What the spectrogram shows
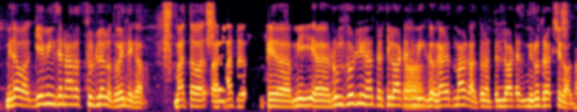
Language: Marathi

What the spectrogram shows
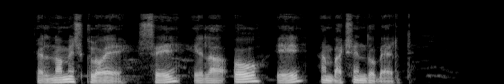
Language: Catalan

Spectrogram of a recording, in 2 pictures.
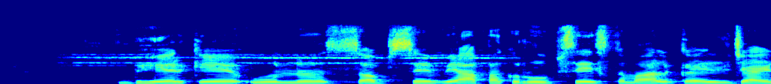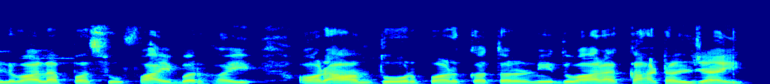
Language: Magahi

